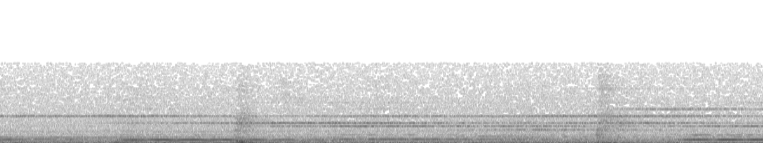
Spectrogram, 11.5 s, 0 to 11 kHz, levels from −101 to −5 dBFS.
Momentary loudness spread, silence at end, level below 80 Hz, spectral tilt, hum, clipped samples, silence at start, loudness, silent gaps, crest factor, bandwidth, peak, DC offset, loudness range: 6 LU; 0 s; -52 dBFS; -6 dB/octave; none; under 0.1%; 0 s; -50 LUFS; none; 18 dB; 6.4 kHz; -30 dBFS; under 0.1%; 4 LU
